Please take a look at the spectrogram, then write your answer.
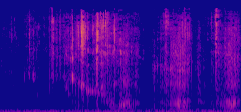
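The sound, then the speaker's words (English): Crisp, crackly crunching of Donair-sauce-flavored chips being chewed, a steady run of sharp bites and grinding with no talking over it. “I'm continuing to eat them just because I want my mind to be changed.”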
